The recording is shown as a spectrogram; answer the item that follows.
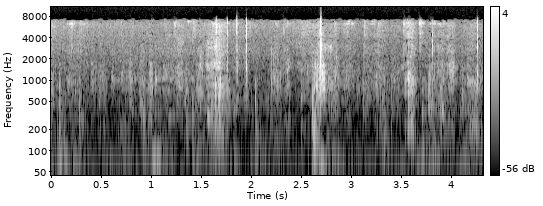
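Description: A small dog scuffling and rolling on carpet: soft, irregular scuffs and pattering, with one sharp click a little past halfway.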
